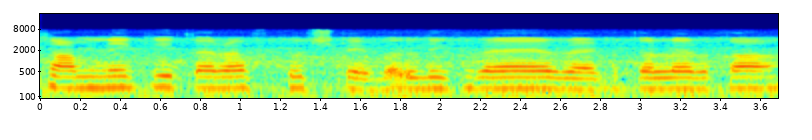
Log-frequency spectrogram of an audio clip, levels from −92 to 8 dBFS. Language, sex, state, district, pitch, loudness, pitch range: Hindi, female, Maharashtra, Mumbai Suburban, 175 Hz, -18 LUFS, 170-180 Hz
